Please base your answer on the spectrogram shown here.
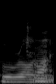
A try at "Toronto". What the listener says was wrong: No, the second T. There's a second, It's not Toronto. Toronto. Toronto.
